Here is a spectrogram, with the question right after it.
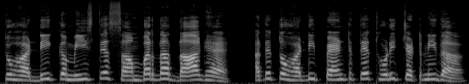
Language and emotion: Punjabi, disgusted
